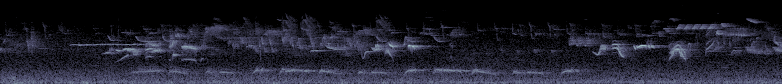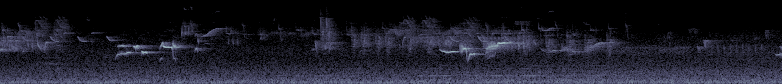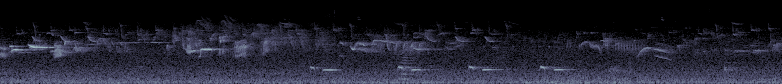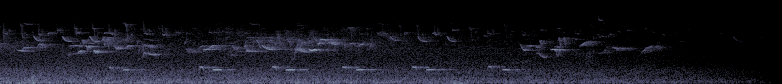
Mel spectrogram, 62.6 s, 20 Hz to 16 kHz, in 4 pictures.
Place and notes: [Hi-MD-recorder Sony MZ-NH900, Beyerdynamic MCE 82]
